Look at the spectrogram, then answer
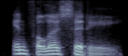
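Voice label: "Infelicity", American English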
